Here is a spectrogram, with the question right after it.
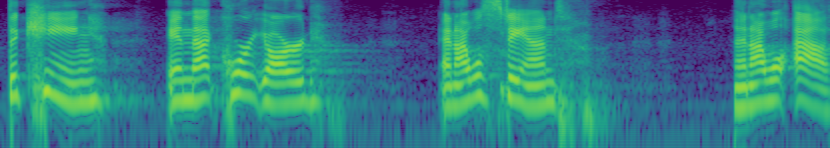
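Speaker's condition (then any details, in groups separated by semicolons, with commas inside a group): No condition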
